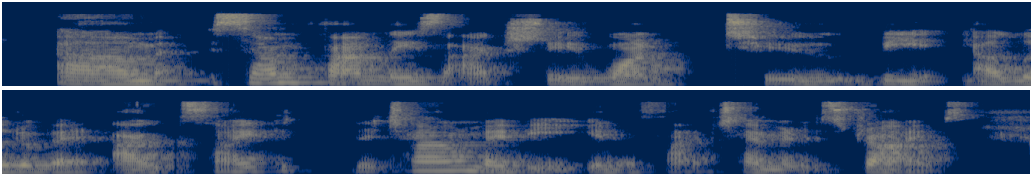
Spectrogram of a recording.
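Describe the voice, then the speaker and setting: A woman with a Scottish accent speaks at a moderate pace in a very deep, low pitch, with very wide pitch swings and vocal fry. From Scotland. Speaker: realtor. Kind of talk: interview. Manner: hesitant, many fillers.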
